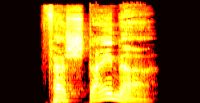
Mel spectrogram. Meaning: inflection of versteinern: 1. first-person singular present 2. singular imperative
- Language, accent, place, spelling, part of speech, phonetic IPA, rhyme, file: German, Germany, Berlin, versteiner, verb, [fɛɐ̯ˈʃtaɪ̯nɐ], -aɪ̯nɐ, De-versteiner.ogg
